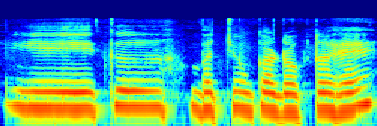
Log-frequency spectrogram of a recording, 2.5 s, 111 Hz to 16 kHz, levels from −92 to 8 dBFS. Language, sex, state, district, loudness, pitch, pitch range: Hindi, female, Himachal Pradesh, Shimla, -14 LUFS, 215 Hz, 210-225 Hz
